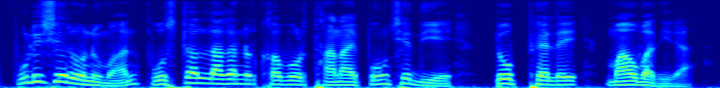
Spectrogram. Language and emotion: Bengali, neutral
